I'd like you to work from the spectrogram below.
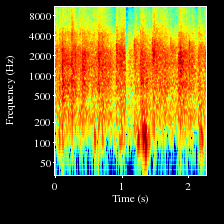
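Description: Applause from a church audience during a worship service: dense, steady clapping that carries evenly for about two seconds, with no voices over it.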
